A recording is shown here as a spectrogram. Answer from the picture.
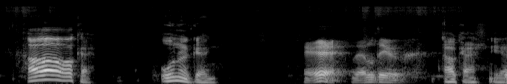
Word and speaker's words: Undergang: But if you want to say it in Danish, then the D in the first part is more like an extra N. So we say Undergang. Oh, okay. Undergang.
